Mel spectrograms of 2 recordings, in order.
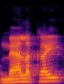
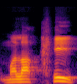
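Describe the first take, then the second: First: The name is pronounced the English way. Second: The name is pronounced the Hebrew way, forcefully. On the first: "ఇంగ్లీష్లో మేలకాయ్ అని పిలుస్తాము" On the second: "హీబ్రూలో మలాఖీ మలాఖీ అని ఒత్తిపట్టి వారు పిలుస్తారు"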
